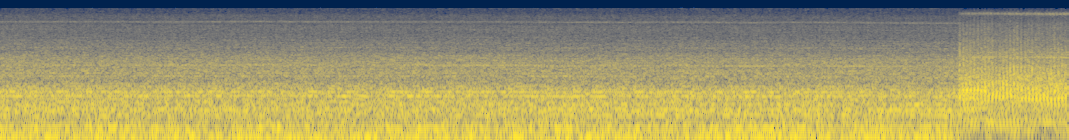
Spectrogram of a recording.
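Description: A helicopter engine drones with a low, muffled rumble heard from inside the cabin.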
